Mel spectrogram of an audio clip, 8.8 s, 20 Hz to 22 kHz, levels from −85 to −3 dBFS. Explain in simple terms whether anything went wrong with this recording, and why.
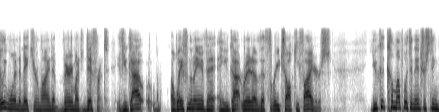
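Throughout, the speech sounds rough and raspy and lacks crisp top end, the mark of the AMR wideband (HD Voice) phone codec squeezed to a low-quality setting.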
